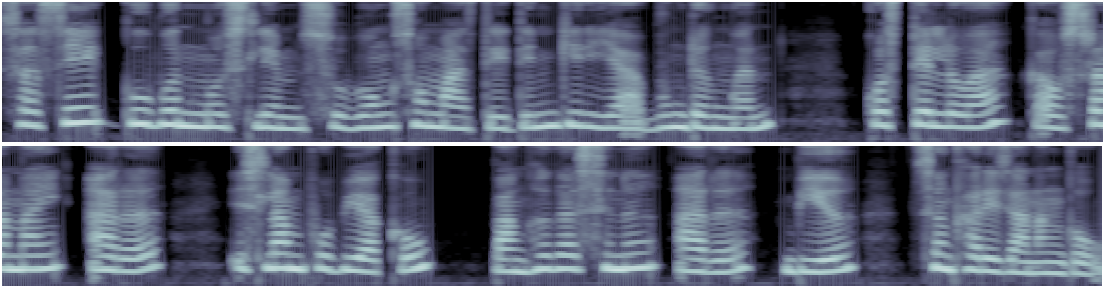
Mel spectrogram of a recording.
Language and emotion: Bodo, neutral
